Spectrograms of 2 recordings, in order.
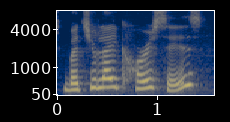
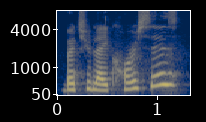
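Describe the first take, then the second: First: Said in the usual way. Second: Slow reading that leans on the final S of horses; stress on horses. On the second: Shown as a demonstration. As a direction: land on horses and let its plural S be heard. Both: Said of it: "Il faut que tu mettes un S à horse".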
